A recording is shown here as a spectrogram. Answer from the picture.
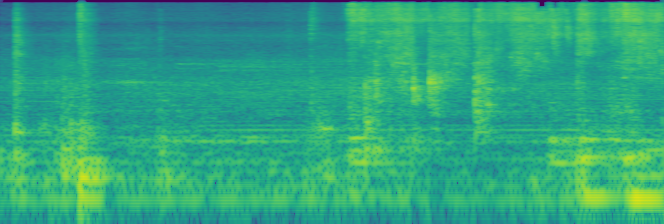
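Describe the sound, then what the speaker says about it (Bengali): Two bowls being washed at a kitchen sink: scattered clinks and knocks of dishware with running-water splashes, close and fairly loud, coming in irregular bursts, with no talking. "এই যে বাটি দুটো ধুয়ে ফেললাম।"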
